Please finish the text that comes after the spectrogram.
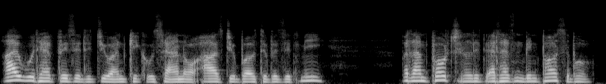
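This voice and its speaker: A man's voice: medium pitch, fairly quick, darkish tone, no room sound, dull audio, pitched above the performer's own voice, natural voice. A man voicing a polite, guarded noblewoman in audiobook dialogue, formal and controlled under her anxiety.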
